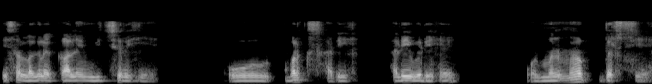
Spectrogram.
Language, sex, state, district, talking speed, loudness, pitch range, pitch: Rajasthani, male, Rajasthan, Churu, 145 wpm, -24 LUFS, 80-90 Hz, 85 Hz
